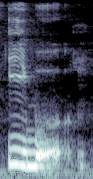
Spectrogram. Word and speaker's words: Igbo: Now, let me go ahead and try to talk about this in Igbo language. Yeah, that's my language. It's Igbo.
